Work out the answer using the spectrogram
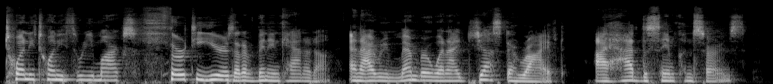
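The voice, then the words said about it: Non-native English accent. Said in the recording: “They're going to hear my accent. They're going to know I'm not from here.”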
